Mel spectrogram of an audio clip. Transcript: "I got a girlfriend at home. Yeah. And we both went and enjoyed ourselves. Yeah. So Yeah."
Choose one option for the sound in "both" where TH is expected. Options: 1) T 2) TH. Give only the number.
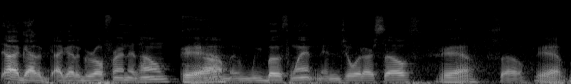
2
